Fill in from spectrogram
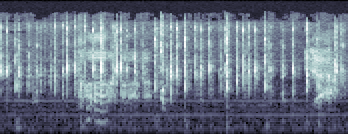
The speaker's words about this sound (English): Typing ASMR? I hate it.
